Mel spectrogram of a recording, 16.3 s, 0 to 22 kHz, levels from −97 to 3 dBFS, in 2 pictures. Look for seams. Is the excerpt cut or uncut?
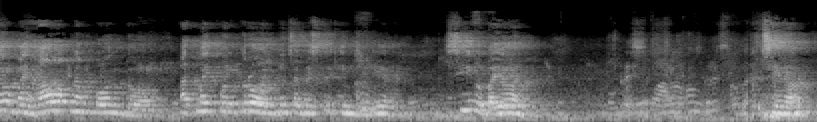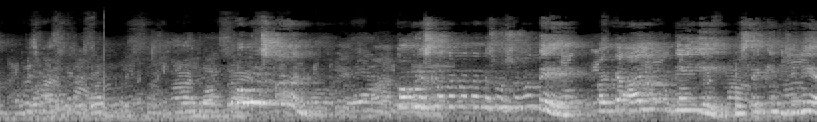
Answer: uncut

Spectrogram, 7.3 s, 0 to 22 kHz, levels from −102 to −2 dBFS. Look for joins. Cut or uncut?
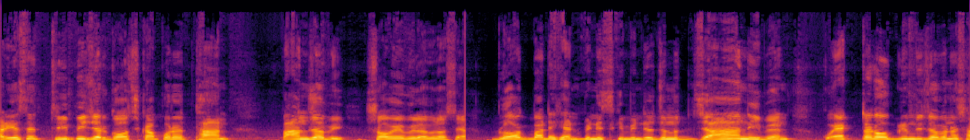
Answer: cut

